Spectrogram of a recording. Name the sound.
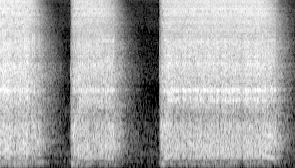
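mini food processor chopper running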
